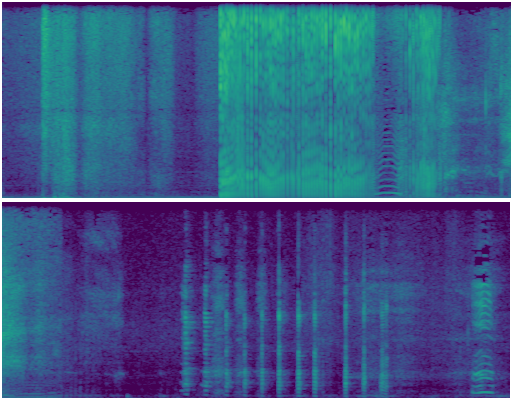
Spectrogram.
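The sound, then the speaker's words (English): A loud, drawn-out fart, the third in a series, with a raspy, sputtering texture, followed by a few shorter puffs and faint breathy sounds, with no one talking. “Fart number three coming down the pipeline.”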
